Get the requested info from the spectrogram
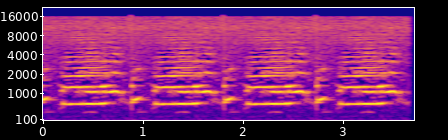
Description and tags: Looped elements from raw recording of doodling on a violin with a noisy laptop and cool edit 96. Rocking chair like squeaky crying machine sound.
noisy, loop, machine, violin, sad, cry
